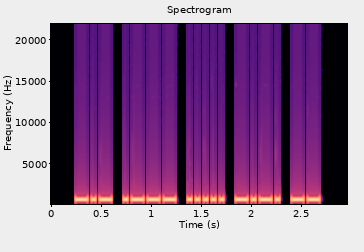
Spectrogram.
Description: Morse code, heard as a keyed tone, about 29 wpm, 700 Hz. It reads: KJ5CM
